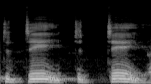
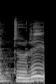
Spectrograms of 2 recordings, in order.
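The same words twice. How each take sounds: First: Today drawn out very slowly, clipped to "tu-de"; slow spoken today as "tude"; spoken-style today. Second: Today said as spelled, plain "too-day"; today spelled-out form; written-style today. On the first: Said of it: "क्या बोलते हैं?". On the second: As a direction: read today straight off the page. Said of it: "लेकिन हम speaking part की बात करें तो". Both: Shown as a demonstration.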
